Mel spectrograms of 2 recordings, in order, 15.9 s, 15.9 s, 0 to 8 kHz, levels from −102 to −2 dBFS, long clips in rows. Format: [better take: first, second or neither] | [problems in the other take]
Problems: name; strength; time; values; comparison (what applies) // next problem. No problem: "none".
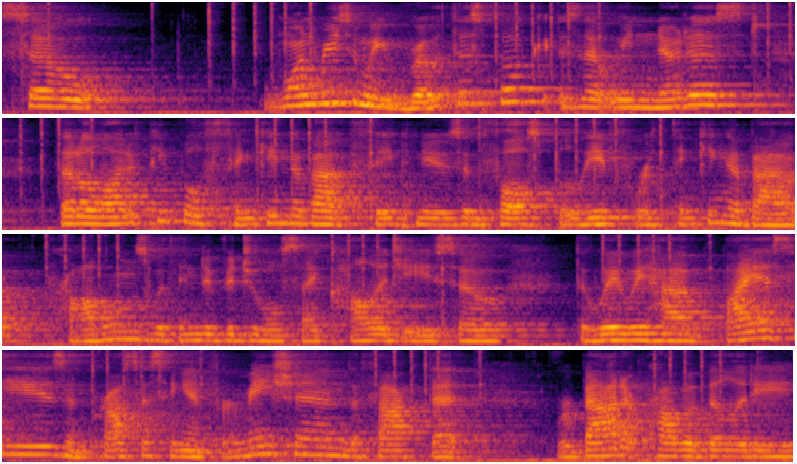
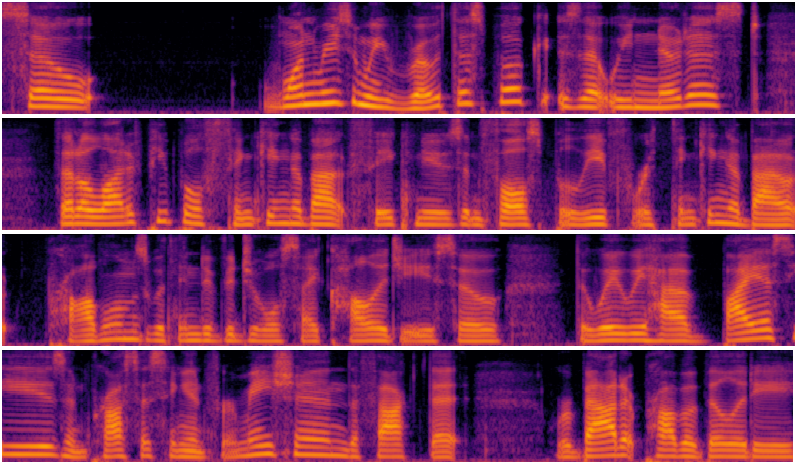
second | background sound (Camera); 18 dB below the speech // room echo; dies away in 1.4 s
